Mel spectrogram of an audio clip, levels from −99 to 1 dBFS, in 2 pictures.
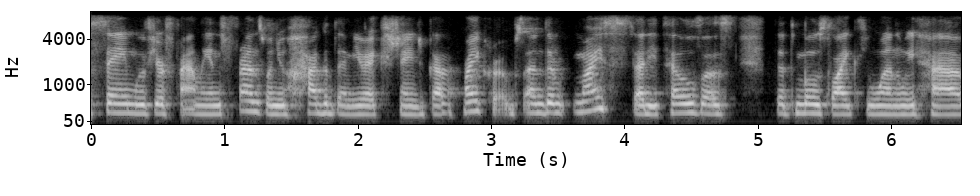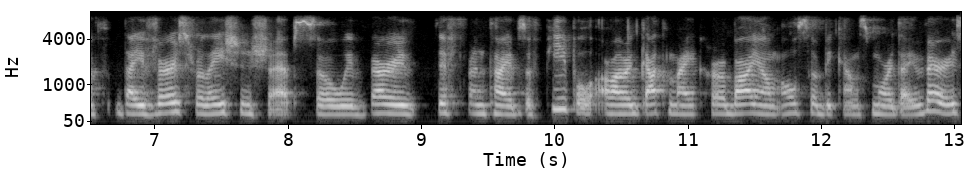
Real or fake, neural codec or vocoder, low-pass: real; none; 7.2 kHz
